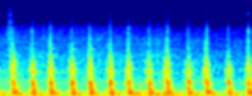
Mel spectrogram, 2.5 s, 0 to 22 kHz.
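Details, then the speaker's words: 2016 Maruti Suzuki Baleno, parked, steering rocked side to side: sharp regular tick-tock knock about six per second from the steering rack area; worn steering rack bush. "വണ്ടി നിർത്തിയിട്ട് അങ്ങോട്ടും ഇങ്ങോട്ടും shake ആക്കുന്ന സമയത്ത് ഒരു tick tick tick tick tick sound വരുന്നു"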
